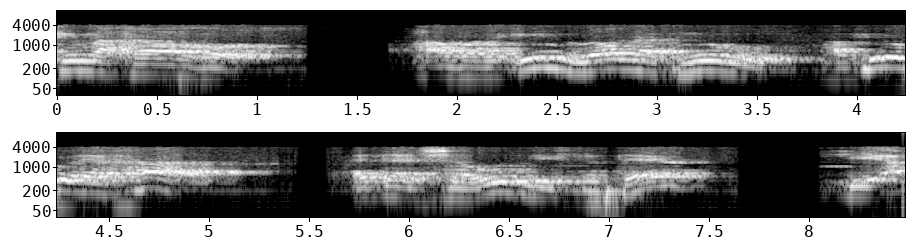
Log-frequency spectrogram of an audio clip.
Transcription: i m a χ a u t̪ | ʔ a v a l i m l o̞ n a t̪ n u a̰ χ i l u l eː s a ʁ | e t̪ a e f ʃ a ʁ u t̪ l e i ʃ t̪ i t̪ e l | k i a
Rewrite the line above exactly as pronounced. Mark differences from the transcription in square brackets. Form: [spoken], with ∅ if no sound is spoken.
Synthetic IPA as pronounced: i m a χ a [o] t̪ | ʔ a v a l i m l o̞ n a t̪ n u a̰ [f] i l u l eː [χ] a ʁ | e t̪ a e f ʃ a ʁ u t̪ l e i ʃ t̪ [a] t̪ e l | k i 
